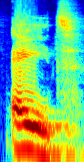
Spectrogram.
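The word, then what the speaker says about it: eight: تالت نوع من أشكال الحروف اللي أنا بلاقي فيه اللونج A حبايبي هو حرف الـ E I لما يجي وراه GH، وهنا GH على طول حبايبي بتبقى silent. شكل 8 8 8.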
